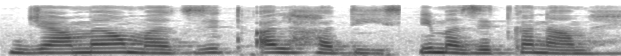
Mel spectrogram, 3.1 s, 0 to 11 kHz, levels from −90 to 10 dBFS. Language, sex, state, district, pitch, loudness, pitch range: Hindi, female, Maharashtra, Aurangabad, 220 Hz, -20 LUFS, 200-230 Hz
